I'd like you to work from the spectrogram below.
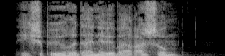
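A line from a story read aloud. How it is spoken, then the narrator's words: Creature's croak. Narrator (German): krächzte das blinde Wesen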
